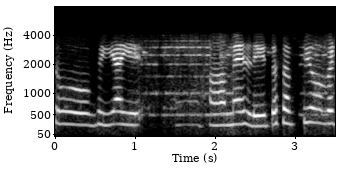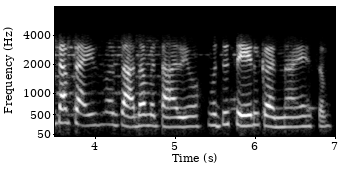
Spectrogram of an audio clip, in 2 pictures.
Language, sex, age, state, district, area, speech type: Hindi, female, 18-30, Madhya Pradesh, Harda, urban, conversation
